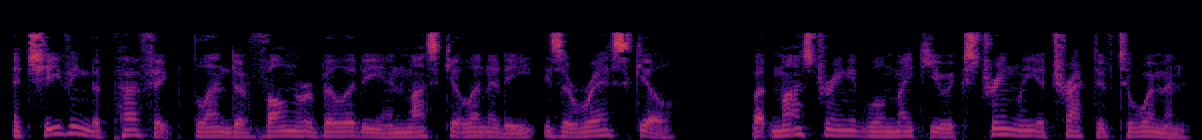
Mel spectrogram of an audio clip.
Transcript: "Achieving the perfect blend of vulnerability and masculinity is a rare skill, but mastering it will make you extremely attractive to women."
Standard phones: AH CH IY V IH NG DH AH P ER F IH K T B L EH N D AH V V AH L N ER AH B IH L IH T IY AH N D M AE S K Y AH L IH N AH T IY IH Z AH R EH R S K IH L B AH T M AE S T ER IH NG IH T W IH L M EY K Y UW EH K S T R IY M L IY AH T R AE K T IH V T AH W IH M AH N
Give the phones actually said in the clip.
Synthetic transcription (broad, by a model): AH CH IY V IH NG DH AH P ER F IH K T B L EH N D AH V V AH L N ER AH B IH L IH T IY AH N M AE S K Y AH L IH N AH T IY IH Z AH R EH R S K IH L B AH T M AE S T ER IH NG IH T W IH L M EY K Y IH EH K S T R IY M L IY AH T R AE K T IH V T AH W IH M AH N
